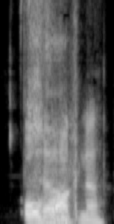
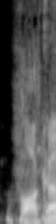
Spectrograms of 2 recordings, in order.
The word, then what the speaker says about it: Wagner: I'll say real quick about the not learning to properly say Mo Wagner, if I'm saying that right, or Wagner. He has a brother coming into the league. – Wagner. – Yeah, Wagner. German, yeah. Wagner.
